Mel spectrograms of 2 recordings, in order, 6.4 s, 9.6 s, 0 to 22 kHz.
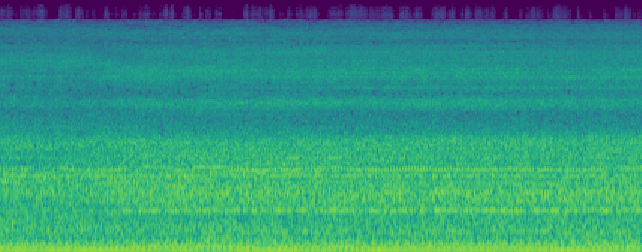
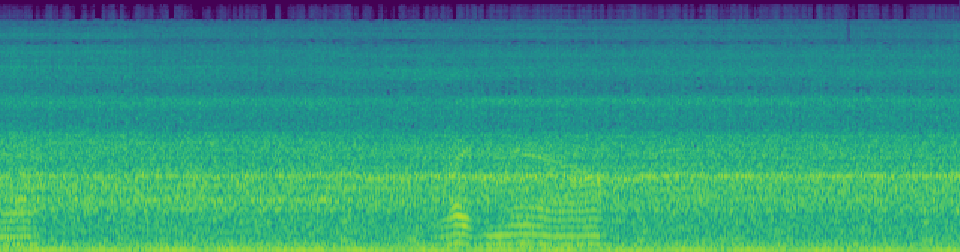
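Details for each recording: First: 1970 Buick Riviera 455 V8 being revived, running after fuel was added to stop its chugging, charging at 14.3 volts, before warm-up: steady even low rumble with no knocks or misses. Normal idle. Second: 1970 Buick Riviera 455 V8 at first start after revival, charging at 14.3 V: rough, uneven, lumpy chugging idle with no steady beat. It is starving for fuel and needs a fuel pump.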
